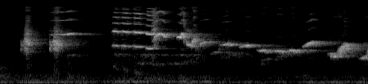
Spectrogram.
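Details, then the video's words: Aceh-type Oriental magpie-robin, 24 December 2022. Two short chirps and a brief pause lead into a rich, varied song of high, ringing notes. It moves into slurred whistles that glide downward, then ends on a rising note. "Burung Kacer Aceh"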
